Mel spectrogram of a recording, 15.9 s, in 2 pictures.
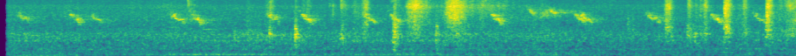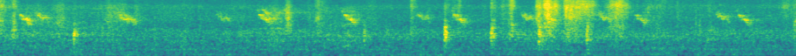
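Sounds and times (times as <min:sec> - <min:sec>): faint birds chirping: 0:00.1 - 0:15.9.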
